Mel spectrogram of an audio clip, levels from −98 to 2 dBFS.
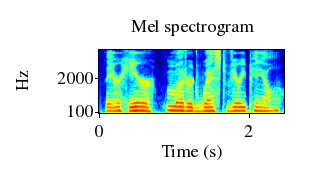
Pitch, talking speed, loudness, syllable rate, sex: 165 Hz, 170 wpm, -16 LUFS, 5.6 syllables/s, female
